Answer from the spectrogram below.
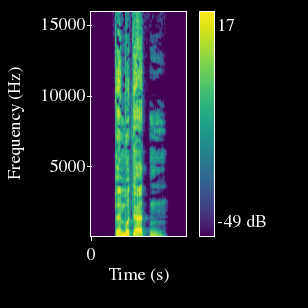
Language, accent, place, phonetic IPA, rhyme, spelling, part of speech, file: German, Germany, Berlin, [bəˈmʊtɐtn̩], -ʊtɐtn̩, bemutterten, adjective / verb, De-bemutterten.ogg
- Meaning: inflection of bemuttern: 1. first/third-person plural preterite 2. first/third-person plural subjunctive II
